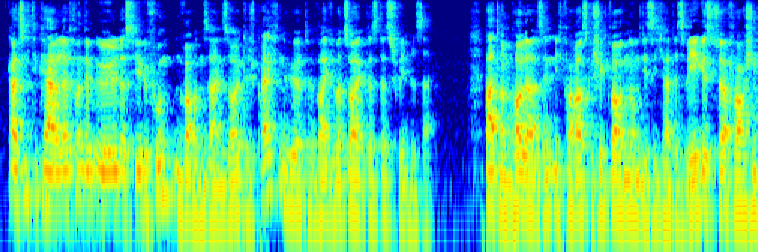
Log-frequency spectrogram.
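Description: A man voicing a calm, shrewd frontier hunter who explains things in a measured, firm way. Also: on the low side, reverberant.

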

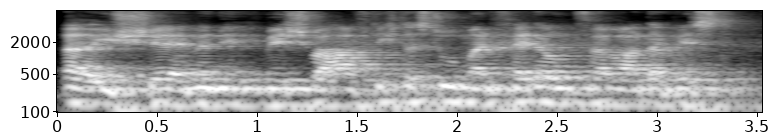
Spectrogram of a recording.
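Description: A man's voice: mid-range voice, level tone, moderate pace, lightly acted. A man voicing a pompous, touchy middle-aged frontiersman who speaks with a Saxon German accent and talks in indignant, long-winded bursts. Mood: scolding. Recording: roomy echo.

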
